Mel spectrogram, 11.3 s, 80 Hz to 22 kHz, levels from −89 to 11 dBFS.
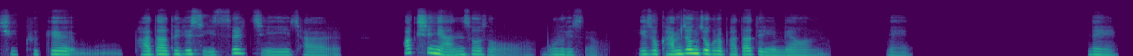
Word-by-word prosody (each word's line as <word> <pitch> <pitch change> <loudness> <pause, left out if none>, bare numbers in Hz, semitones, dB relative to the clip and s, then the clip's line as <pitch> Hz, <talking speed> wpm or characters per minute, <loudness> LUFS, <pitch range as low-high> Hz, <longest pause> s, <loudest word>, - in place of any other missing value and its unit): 지 190 - -7
그렇게 195 -1 -3 0.6
받아들일 200 +2 0
수 210 -3 -5
있을지 170 -2 -4
잘 160 -3 -12 0.6
확신이 260 -3 +5
안 165 +2 -3
서서 150 - -9
모르겠어요. 170 -1 -10 0.4
계속 200 +1 -2
감정적으로 210 0 +7
받아들이면 160 -4 -6 0.6
네. 145 -2 -19 1.8
네. 165 -3 -8
180 Hz, 200 characters per minute, -29 LUFS, 160-200 Hz, 1.8 s, 감정적으로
